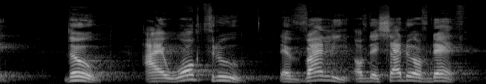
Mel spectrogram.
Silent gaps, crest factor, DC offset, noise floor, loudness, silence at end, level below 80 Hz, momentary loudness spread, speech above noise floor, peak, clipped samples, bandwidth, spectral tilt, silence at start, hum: none; 20 dB; under 0.1%; -57 dBFS; -25 LUFS; 0.2 s; -78 dBFS; 10 LU; 32 dB; -6 dBFS; under 0.1%; 19 kHz; -3 dB/octave; 0 s; none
